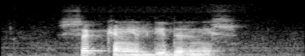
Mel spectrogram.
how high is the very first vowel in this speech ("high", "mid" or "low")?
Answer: low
